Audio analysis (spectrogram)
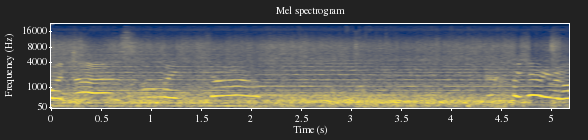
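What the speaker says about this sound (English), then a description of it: "It sounds like a freight train." A tornado gives off a steady, heavy roar like a freight train, with continuous broadband rumbling throughout and wavering whistle-like tones on top, while excited voices are heard over it.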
